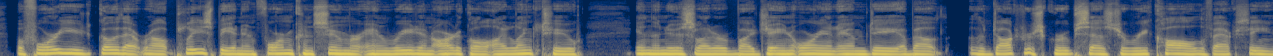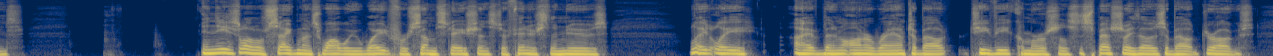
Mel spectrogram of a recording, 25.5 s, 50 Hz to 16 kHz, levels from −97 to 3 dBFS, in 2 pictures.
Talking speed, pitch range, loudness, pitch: 145 wpm, 155-175 Hz, -18 LUFS, 165 Hz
